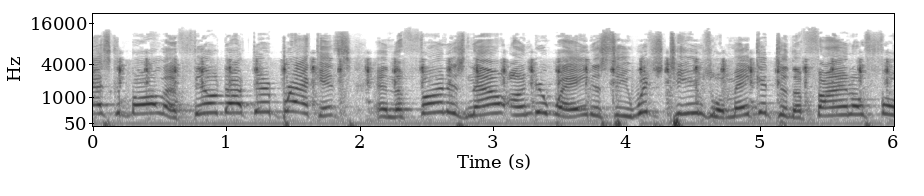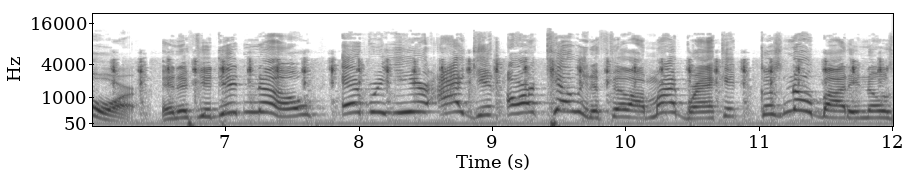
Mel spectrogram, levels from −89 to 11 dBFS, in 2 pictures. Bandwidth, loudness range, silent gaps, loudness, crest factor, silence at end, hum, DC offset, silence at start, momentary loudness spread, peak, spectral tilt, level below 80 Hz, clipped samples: 13.5 kHz; 1 LU; none; -17 LUFS; 16 dB; 0 s; none; under 0.1%; 0 s; 3 LU; 0 dBFS; -3 dB/octave; -36 dBFS; under 0.1%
